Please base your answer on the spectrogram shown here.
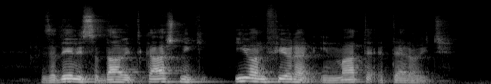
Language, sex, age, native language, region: Slovenian, male, 30-49, Slovenian, Savinja region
